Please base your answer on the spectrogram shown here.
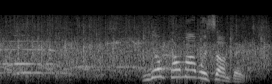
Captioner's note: cheers and applause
